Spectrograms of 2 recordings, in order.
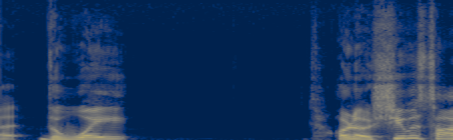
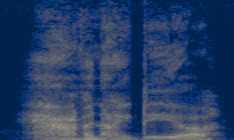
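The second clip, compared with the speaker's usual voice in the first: whispered point; 2 semitones higher, 7 dB quieter, slower than usual. Real, not acted. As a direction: whisper it slowly for emphasis. Key advice, dropped to a whisper.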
